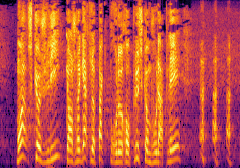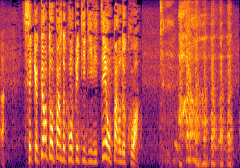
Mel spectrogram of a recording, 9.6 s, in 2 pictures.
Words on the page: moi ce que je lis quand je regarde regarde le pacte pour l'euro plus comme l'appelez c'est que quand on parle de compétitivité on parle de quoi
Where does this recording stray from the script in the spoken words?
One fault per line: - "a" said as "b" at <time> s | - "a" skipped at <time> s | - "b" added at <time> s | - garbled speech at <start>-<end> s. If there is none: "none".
- "regarde" skipped at 1.8 s
- "vous" added at 3.0 s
